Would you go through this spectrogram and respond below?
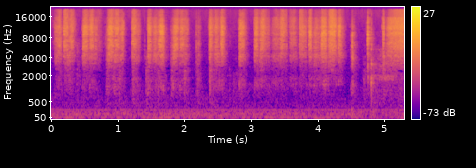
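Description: A pen scratches across paper in quick, steady strokes with brief pauses, faint and close, over a constant low hum.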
